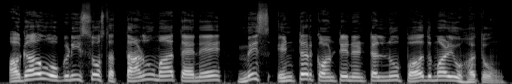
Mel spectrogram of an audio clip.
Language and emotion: Gujarati, neutral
